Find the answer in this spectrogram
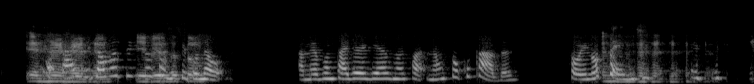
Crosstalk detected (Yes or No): Yes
